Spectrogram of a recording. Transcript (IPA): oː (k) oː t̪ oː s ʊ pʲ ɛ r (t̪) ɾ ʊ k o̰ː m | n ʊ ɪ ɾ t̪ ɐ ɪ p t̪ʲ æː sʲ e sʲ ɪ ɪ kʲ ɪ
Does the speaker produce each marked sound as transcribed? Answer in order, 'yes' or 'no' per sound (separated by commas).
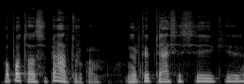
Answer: no, yes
